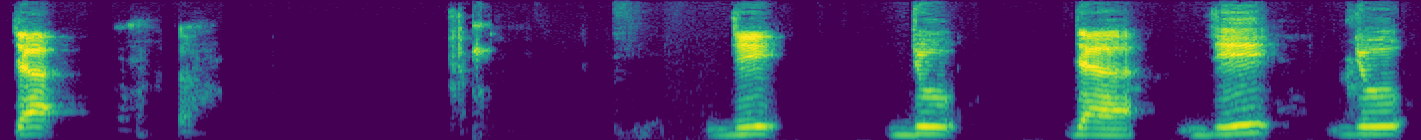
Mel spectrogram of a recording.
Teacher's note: Nah, kalau kita lihat misalnya letak dari gambar huruf jim itu kan lidahnya ke sini, lidahnya itu ke langit-langit nempel jim, tapi tidak ada hembusan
